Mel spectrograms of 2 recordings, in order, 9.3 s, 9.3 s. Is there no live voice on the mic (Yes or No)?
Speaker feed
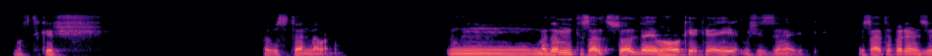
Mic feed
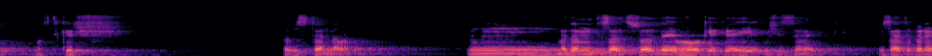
Yes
